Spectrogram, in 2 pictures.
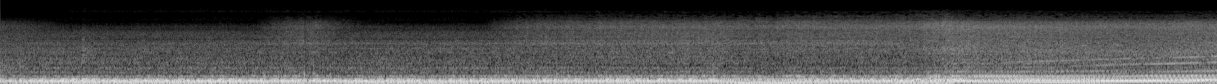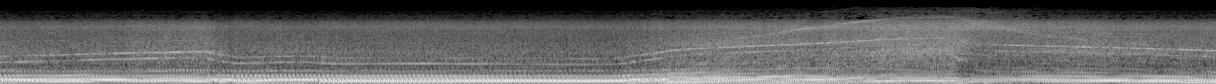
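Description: Twin-turbo 376-cubic-inch LS V8 running on a chassis dyno: steady running, then a rising whine from about ten seconds in that dips and holds, before the revs climb steeply to a high whine and wind back down near the end.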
